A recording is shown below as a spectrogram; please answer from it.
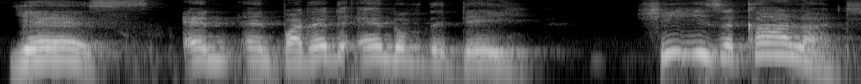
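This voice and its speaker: A South African man whose first language is Xhosa, calling in to a casual live chat and talking haltingly, with many restarts and fillers. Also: sits high, big pitch swings, warm tone. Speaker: caller.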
